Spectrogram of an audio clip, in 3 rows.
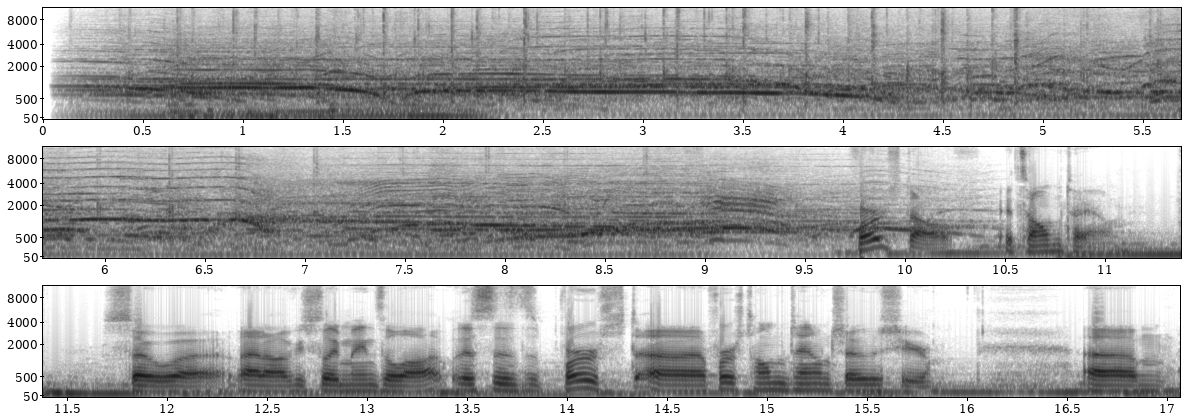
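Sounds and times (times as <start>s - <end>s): crowd cheering and whooping: 0.0s - 10.5s.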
